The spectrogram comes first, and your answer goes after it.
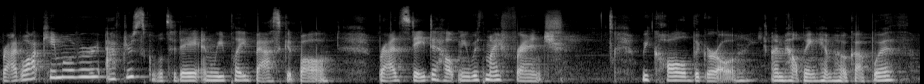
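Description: A woman speaks at a moderate pace in an animated, amused tone. Her loudness stays very even over noticeable background noise. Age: 30s. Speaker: live reader of old diary. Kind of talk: spoken word, reading aloud diary entries. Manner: animated, wry, amused, laughing through entries.

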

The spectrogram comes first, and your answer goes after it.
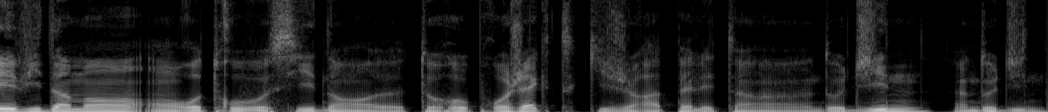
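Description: Recorded dry and close with no echo, a man talks at a moderate pace with a fairly low pitch and a dark, mellow tone. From southwestern France (Pau, Marmande). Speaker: podcast co-host. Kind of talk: casual chat. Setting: remote recording.

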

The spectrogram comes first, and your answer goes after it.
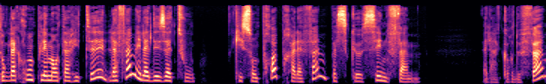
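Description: At a fairly quick pace, a woman with a medium pitch swings her pitch very widely, recorded very cleanly against a silent background with a dry, close sound and no echo. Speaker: tantra masseuse and workshop facilitator. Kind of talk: interview conversation.

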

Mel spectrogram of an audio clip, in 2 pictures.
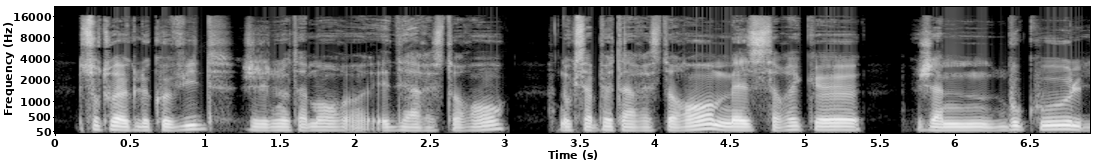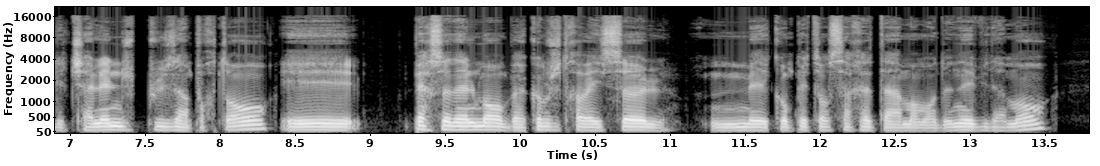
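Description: A man speaks at a fairly low pitch with fairly even intonation and a dark, mellow tone. The sound is dry and close with no echo, on a very clean recording with a silent background. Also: moderate pace. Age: 30s. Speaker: web designer. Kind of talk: interview. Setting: studio.

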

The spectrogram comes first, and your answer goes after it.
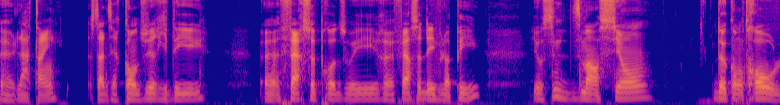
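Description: In a very clean recording with a silent background, a man speaks with a Quebec accent. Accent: Québécois French. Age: 20s. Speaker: podcast co-host. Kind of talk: casual chat.

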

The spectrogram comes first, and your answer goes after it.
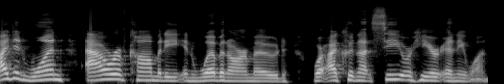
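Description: A Southern US accent with ordinary pitch variation. The recording is very clean, with a silent background. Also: woman. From US South. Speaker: stand-up comedian. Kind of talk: casual chat.

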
